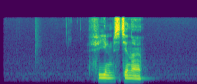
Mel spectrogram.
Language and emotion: Russian, neutral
